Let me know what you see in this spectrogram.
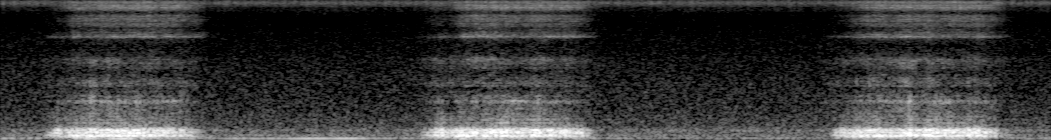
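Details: Snoring: three low, rumbling snores on inhalation, about four seconds apart, with quiet breathing between them.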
